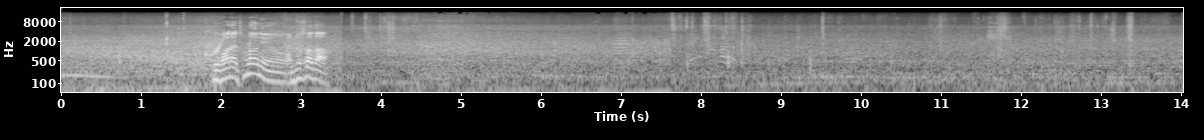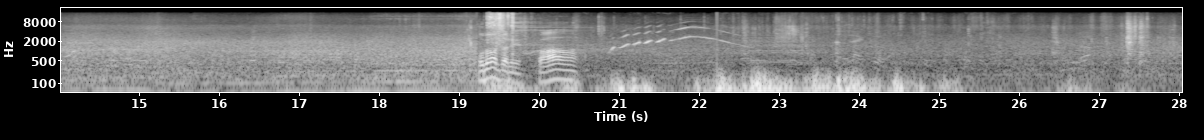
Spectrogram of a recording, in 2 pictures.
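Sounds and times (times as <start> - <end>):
street traffic: 0.0 - 28.0.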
